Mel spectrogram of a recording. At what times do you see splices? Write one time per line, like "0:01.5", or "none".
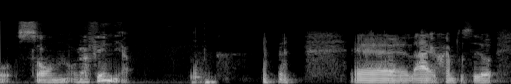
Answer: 0:02.2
